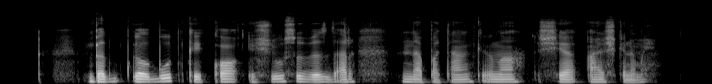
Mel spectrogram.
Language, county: Lithuanian, Kaunas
